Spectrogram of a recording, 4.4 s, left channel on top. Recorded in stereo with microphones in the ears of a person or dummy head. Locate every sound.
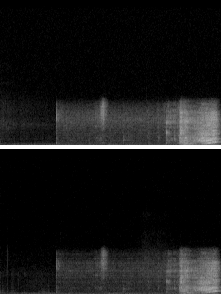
1.1 s a zipper: 50° left (ahead or behind), 4 m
